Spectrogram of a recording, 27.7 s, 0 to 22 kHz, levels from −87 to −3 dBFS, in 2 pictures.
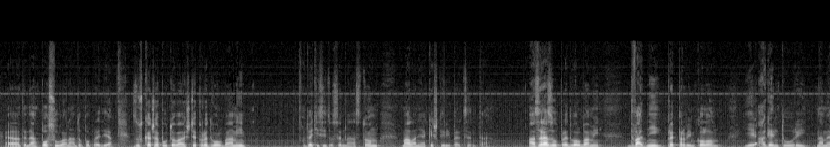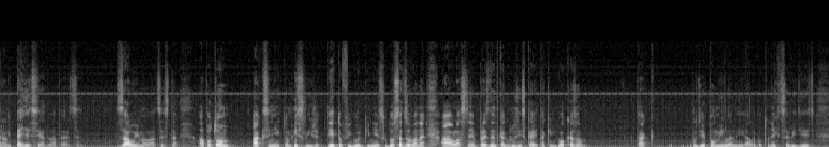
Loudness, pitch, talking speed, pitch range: -25 LUFS, 85 Hz, 120 wpm, 75-100 Hz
